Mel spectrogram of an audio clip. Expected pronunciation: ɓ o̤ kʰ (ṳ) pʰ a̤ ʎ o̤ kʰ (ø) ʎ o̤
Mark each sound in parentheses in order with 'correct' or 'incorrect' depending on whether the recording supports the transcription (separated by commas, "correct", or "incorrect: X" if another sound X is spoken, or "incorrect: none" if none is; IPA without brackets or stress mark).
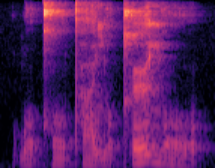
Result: incorrect: o̤, correct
